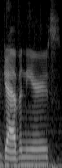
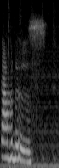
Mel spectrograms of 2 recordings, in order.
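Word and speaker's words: Gavinners: It's spelt Gaviners, but it looks like it could be spelt Gaviniers. And then it makes more sense to my brain as Gaviniers.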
